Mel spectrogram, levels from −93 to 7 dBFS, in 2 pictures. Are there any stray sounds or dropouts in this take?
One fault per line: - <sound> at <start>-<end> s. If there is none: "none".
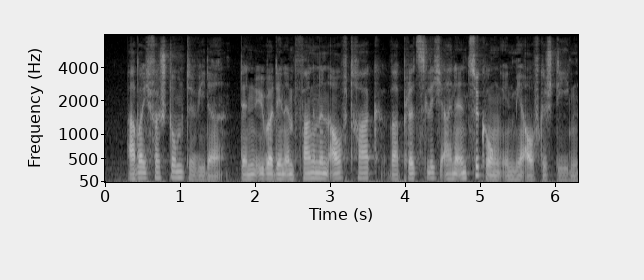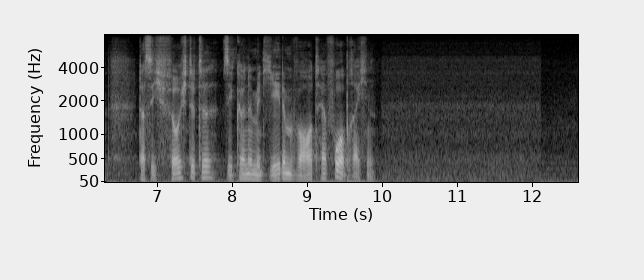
none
